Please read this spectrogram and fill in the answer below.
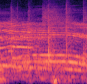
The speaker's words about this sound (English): Yes? You guys are cheering for that?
